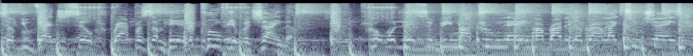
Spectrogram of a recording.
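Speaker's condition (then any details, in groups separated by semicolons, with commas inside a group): No condition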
